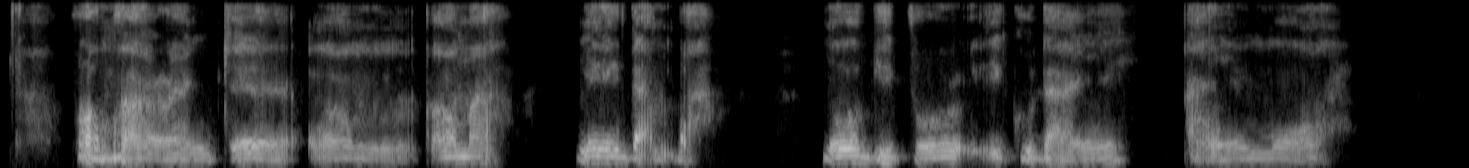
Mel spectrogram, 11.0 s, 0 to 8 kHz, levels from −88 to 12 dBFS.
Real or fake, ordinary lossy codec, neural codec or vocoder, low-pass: fake; none; codec, 24 kHz, 3 kbps, HILCodec; 7.2 kHz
